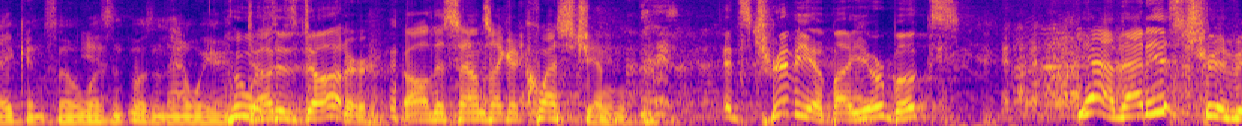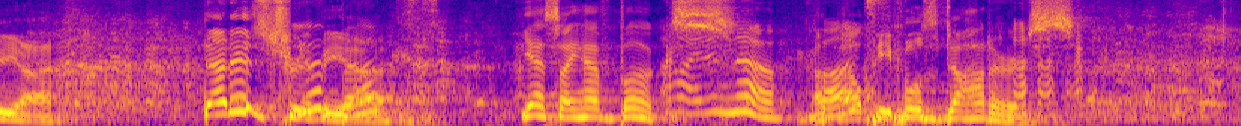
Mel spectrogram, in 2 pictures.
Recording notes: Podcasting live from Bumbershoot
